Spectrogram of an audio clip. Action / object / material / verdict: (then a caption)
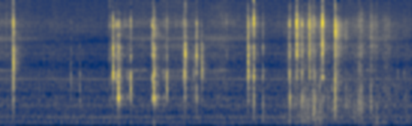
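tap / plastic game controller / plastic / none. A fingertip clicks the buttons of a hand-sized, hollow, transparent plastic Xbox One Afterglow game controller lit with a blue LED. A series of sharp, dry, bright plastic clicks comes in irregular bursts, each one cut off almost instantly over a quiet background.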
